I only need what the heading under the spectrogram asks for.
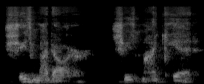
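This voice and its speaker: A woman with a low-pitched voice delivering an angry, confrontational rant, swearing freely and repeating herself as a parent hitting back at critics. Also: a little slow, sharp tone, rough recording. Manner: combative, profane, repetitive. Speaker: parent answering online critics.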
